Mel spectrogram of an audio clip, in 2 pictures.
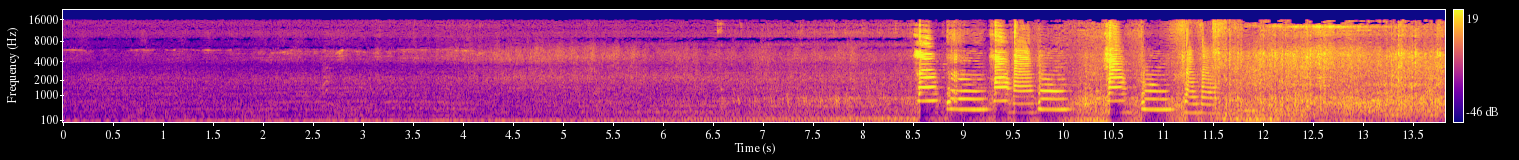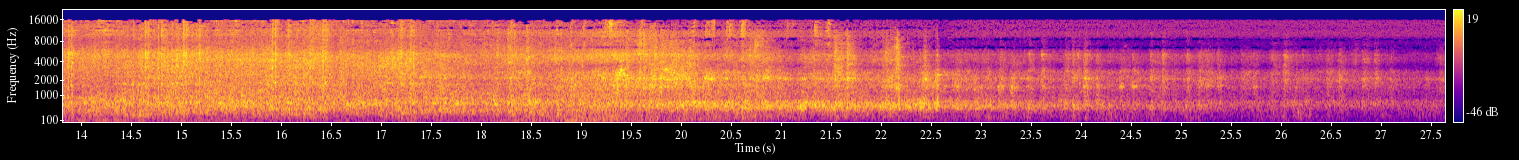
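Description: Diesel-hauled passenger train approaching with a low engine drone. It sounds a series of short horn blasts about nine seconds in, then its coaches roll past with loud wheel-on-rail noise that fades away near the end.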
